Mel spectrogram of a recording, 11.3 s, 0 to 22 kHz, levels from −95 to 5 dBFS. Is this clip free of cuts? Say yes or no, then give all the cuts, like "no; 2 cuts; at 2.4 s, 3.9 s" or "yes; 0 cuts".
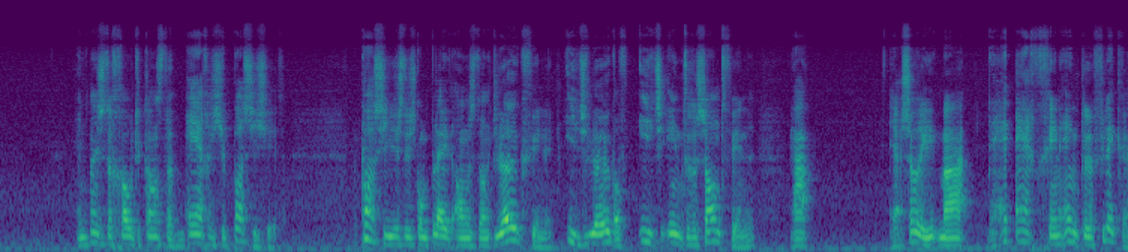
no; 7 cuts; at 0.9 s, 1.9 s, 3.5 s, 4.1 s, 4.9 s, 6.1 s, 10.1 s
